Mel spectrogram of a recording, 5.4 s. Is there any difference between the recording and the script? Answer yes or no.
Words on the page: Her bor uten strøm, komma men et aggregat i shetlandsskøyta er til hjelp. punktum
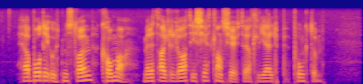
yes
